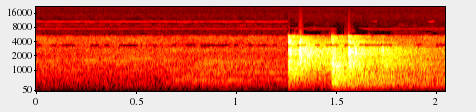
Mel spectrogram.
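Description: Pool cue striking the cue ball about a second and a quarter in, followed a quarter second later by two sharp clicks of billiard balls colliding as an object ball is knocked into the corner pocket.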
